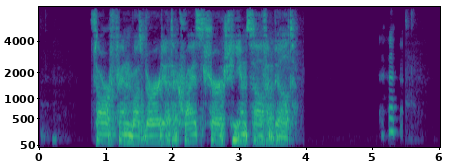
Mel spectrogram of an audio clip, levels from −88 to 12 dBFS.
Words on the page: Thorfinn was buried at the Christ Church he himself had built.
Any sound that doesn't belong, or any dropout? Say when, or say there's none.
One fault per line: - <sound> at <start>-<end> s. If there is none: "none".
- laugh at 5.1-5.5 s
